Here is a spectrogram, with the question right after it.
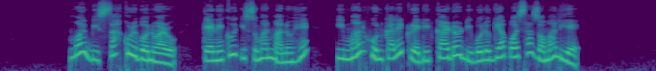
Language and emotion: Assamese, surprised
